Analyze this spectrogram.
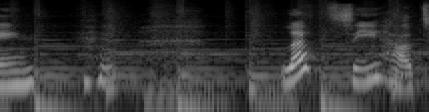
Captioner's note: chuckles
